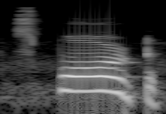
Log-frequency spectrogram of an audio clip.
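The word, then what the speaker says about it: sport: यहाँ देखिए स्प ओ आर को और पढ़ा गया है, बड़ी स्पेलिंग्स में ओ आर को अर भी पढ़ा जाता है, ऐसे आखिर में आता है तो। स्पोर्ट, स्पोर्ट, देखिए एस टी,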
